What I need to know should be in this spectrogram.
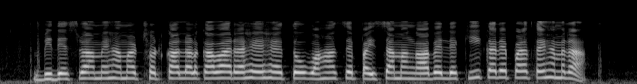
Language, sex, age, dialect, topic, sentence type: Magahi, female, 31-35, Southern, banking, question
